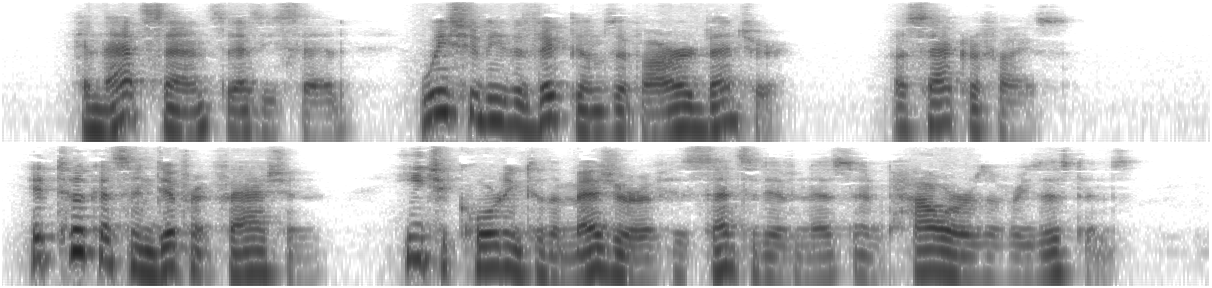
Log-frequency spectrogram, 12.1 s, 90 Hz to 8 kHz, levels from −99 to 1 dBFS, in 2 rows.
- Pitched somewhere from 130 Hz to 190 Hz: Yes, low, 135 Hz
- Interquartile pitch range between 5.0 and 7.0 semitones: Yes, wide, 5.5 semitones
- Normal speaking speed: Yes, average, 170 wpm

